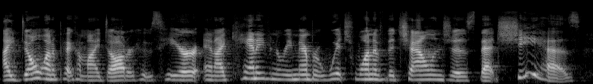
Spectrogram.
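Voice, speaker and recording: A woman's voice: mid-range voice, normal speed, pushed and bright. A middle-aged woman giving an informal Bible lesson to a group, conversational, with self-deprecating asides to her listeners.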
